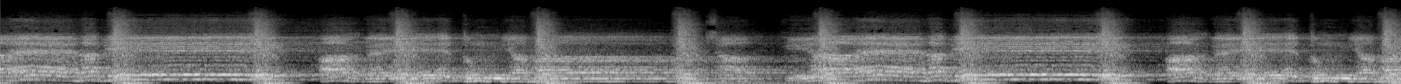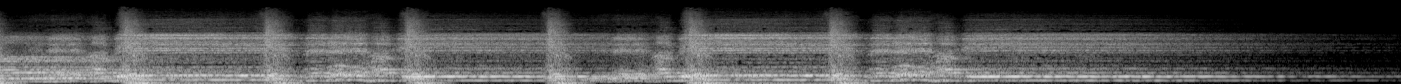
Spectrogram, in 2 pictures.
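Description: Chorus of voices chanting a wordless refrain of a Muharram noha over a steady beat of matam chest-beating strikes, a little more than one a second. The strikes stop about 23 seconds in; the voices hold a final note and fade out near the end.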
